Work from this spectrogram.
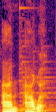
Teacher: it sounds as though it's beginning with a vowel sound so we would say an hour we wouldn't say a hour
